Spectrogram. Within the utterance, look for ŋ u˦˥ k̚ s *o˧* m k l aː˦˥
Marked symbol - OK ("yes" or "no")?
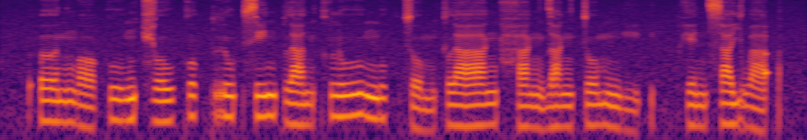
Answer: no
